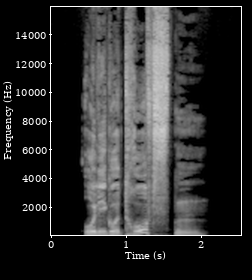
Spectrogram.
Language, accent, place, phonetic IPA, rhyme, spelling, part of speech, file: German, Germany, Berlin, [oliɡoˈtʁoːfstn̩], -oːfstn̩, oligotrophsten, adjective, De-oligotrophsten.ogg
- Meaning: 1. superlative degree of oligotroph 2. inflection of oligotroph: strong genitive masculine/neuter singular superlative degree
